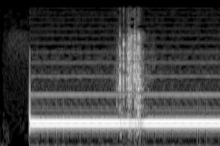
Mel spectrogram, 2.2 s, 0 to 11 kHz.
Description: Dial tone (North America), 350 + 440 Hz.
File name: phone numbers / calls / michelle 01 var2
